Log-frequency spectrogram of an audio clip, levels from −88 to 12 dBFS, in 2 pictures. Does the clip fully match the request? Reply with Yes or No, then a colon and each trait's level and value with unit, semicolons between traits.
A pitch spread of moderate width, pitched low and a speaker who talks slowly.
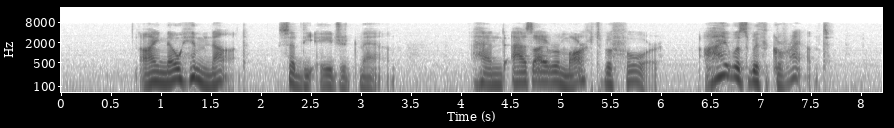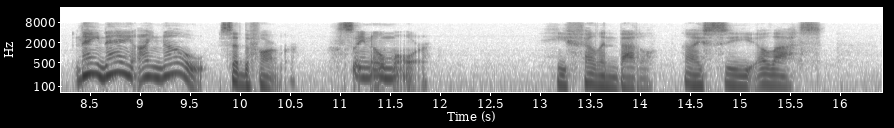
No: wide, 8.2 semitones; low, 120 Hz; slow, 100 wpm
